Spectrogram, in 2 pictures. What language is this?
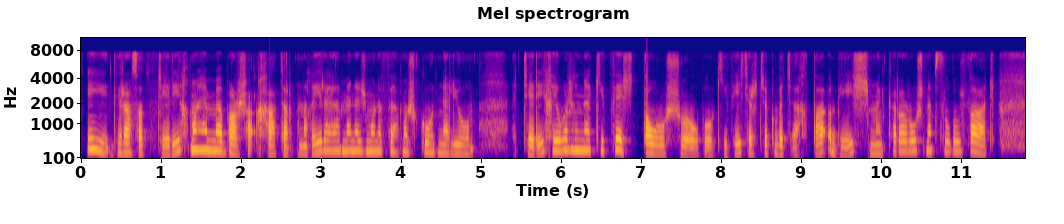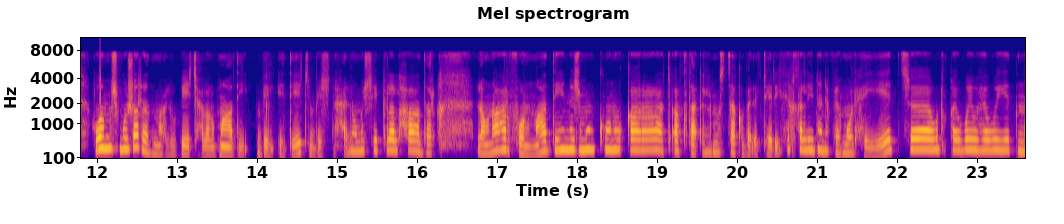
Tunisian Arabic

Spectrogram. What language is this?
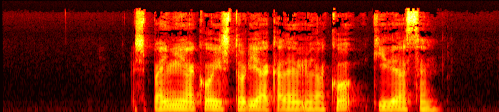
Basque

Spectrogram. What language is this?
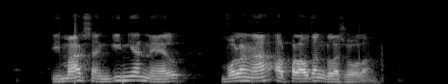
Catalan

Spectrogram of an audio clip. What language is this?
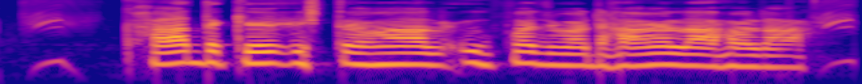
Bhojpuri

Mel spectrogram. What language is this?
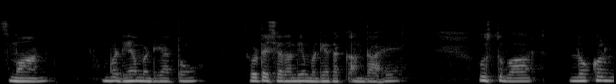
Punjabi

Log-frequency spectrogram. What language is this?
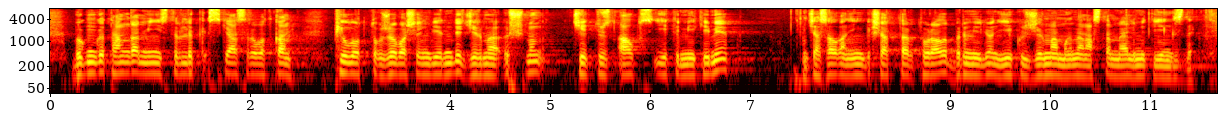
Kazakh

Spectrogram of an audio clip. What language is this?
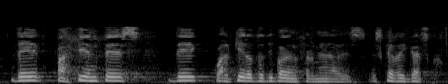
Spanish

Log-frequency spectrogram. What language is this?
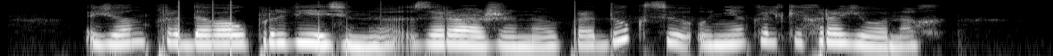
Belarusian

